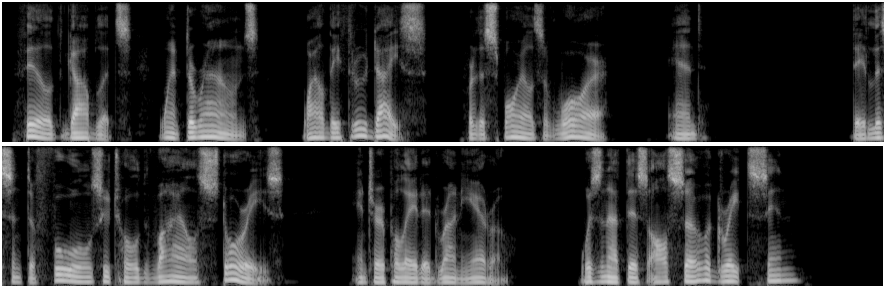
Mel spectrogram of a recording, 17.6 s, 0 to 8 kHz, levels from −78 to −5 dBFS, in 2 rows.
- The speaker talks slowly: Yes, slow, 110 wpm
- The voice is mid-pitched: No, low, 100 Hz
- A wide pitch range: No, average, 3.3 semitones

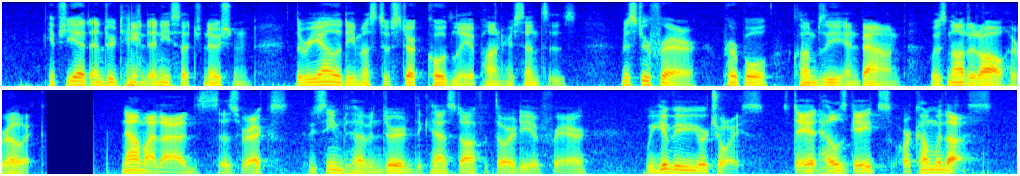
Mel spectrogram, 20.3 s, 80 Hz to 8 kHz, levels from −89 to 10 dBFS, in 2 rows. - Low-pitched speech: Yes, low, 100 Hz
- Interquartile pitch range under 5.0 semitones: Yes, average, 4.2 semitones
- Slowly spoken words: No, average, 165 wpm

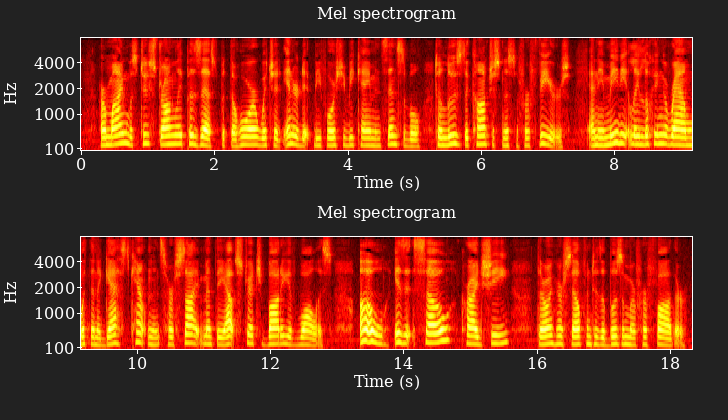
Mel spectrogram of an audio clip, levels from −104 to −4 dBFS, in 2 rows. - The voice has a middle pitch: No, high, 200 Hz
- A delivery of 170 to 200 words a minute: Yes, average, 175 wpm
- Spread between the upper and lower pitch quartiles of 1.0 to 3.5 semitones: Yes, narrow, 2.6 semitones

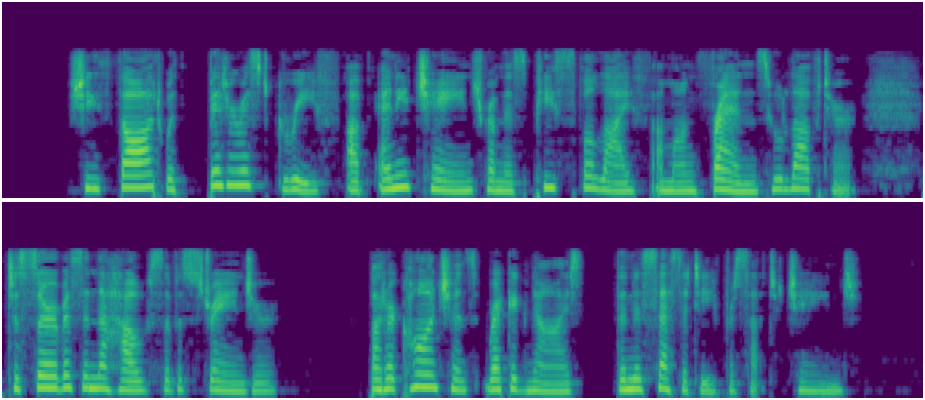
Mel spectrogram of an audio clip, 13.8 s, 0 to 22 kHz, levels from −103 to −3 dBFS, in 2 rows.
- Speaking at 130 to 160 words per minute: Yes, average, 150 wpm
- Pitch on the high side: Yes, high, 200 Hz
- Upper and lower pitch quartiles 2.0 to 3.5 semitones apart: No, average, 4.3 semitones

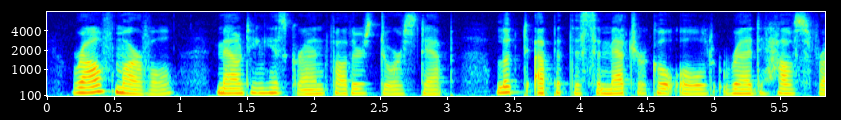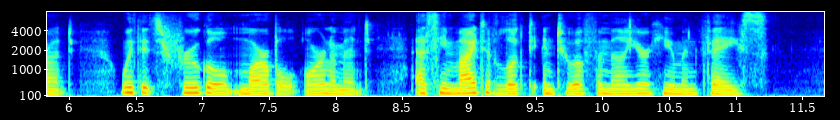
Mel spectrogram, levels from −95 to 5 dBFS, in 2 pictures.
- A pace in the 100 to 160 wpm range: Yes, average, 155 wpm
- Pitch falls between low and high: Yes, medium, 155 Hz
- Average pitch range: No, narrow, 1.9 semitones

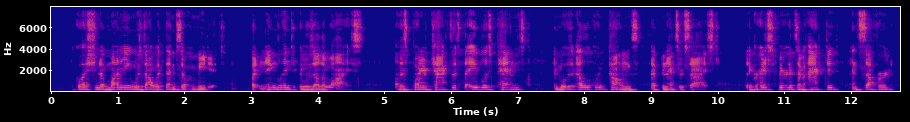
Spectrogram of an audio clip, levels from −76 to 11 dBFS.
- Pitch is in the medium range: Yes, medium, 160 Hz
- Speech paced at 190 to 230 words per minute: No, average, 180 wpm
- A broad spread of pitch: No, average, 2.9 semitones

